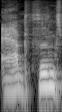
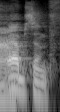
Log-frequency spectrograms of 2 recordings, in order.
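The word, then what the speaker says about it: absinthe: An absence bar. No. Absin. You know the green fairy. Oh, I know what it is. I just can't pronounce it. Absin. Yep. Absinth.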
